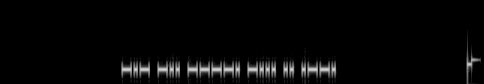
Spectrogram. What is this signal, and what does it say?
Morse code, heard as a keyed tone, about 37 wpm, 700 Hz. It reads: KD9BIP
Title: USA Call Signs - 6 Characters - 2x Character Spacing - 40wpm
